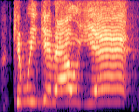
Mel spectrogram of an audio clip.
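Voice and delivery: put-on high, slow pleading kid voice; whiny child voice. Kid in timeout pleading to be let out, high and whiny. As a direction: beg like a child stuck in timeout. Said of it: "everybody who's like".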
